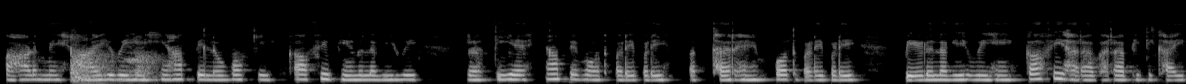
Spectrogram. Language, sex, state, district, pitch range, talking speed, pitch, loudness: Hindi, female, Uttar Pradesh, Etah, 210-220 Hz, 160 wpm, 210 Hz, -24 LUFS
